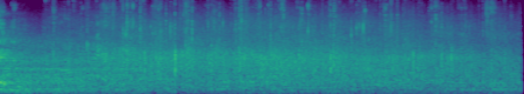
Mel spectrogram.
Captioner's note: audience applauds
